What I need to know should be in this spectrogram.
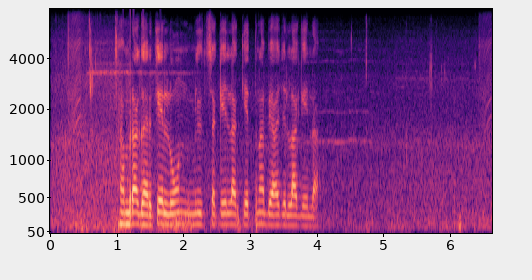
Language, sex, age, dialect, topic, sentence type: Bhojpuri, male, 25-30, Northern, banking, question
